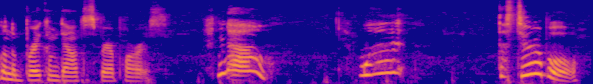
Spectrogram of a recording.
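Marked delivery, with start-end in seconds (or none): 2.2-5.9 put-on high-pitched kid protest; high, appalled little-kid voice; upset child. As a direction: protest in horror like a small child. Child upset robot will be scrapped.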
